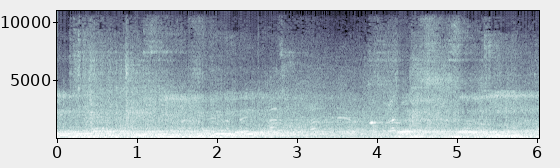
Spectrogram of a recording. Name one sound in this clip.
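Metal weight plates clank as they are slid on and off a bar.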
